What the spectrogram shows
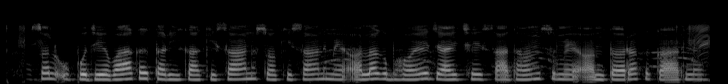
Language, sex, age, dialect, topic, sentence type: Maithili, female, 31-35, Bajjika, agriculture, statement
